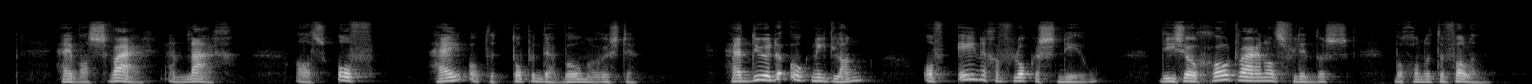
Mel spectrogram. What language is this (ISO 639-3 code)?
nld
